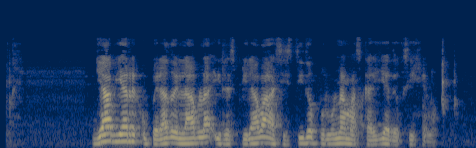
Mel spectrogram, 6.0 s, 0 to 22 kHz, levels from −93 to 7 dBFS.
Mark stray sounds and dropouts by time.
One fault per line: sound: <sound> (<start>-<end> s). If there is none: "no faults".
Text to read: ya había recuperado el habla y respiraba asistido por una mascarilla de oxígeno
no faults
